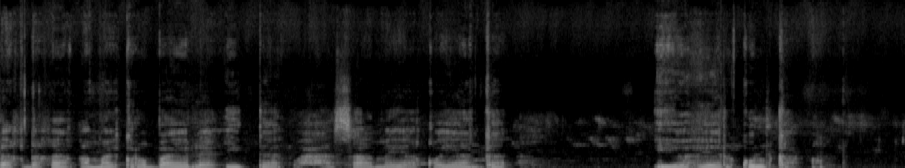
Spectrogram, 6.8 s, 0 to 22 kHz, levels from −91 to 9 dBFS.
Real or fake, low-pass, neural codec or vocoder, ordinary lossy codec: fake; none; vocoder, 44.1 kHz, 128 mel bands, Pupu-Vocoder; none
